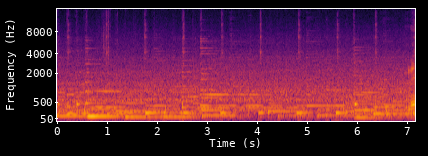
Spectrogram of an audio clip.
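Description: Rushing water from Class 2 river rapids at East Highgate, with wind, a steady broadband roar filling the clip up close, with no talk.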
